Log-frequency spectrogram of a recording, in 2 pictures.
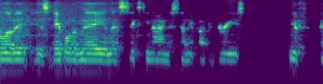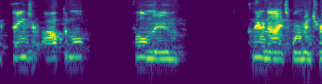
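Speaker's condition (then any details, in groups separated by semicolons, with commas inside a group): No condition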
